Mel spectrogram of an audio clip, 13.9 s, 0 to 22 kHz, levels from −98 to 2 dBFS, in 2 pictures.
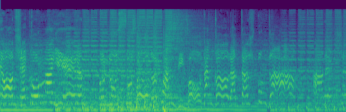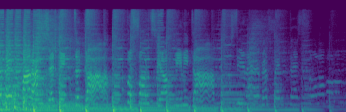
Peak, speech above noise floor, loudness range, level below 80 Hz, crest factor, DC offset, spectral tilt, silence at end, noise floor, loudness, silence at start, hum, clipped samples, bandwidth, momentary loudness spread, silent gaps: -6 dBFS; 39 dB; 20 LU; -38 dBFS; 18 dB; under 0.1%; -5 dB/octave; 1.4 s; -61 dBFS; -23 LUFS; 0 s; none; under 0.1%; 15.5 kHz; 19 LU; none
